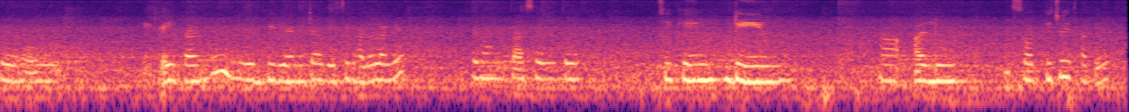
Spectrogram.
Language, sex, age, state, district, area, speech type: Bengali, female, 18-30, West Bengal, Purba Bardhaman, rural, spontaneous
